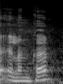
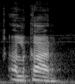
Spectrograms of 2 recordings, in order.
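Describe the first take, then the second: First: अलंकार with a clear nasal ng before k; corrected word. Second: अलकार read as printed, without the nasal ं; misprint read out. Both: Shown as a demonstration. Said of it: "यहाँ पे misprint हो गया".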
